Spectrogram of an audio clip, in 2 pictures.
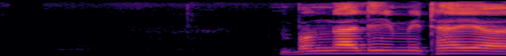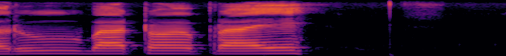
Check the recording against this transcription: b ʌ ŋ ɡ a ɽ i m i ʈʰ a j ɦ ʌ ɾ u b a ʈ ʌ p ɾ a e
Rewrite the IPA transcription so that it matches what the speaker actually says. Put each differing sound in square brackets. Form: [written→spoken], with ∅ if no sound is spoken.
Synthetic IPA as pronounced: b ʌ ŋ ɡ a [ɽ→l] i m i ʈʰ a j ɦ ʌ ɾ u b a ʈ ʌ p [ɾ→r] a e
